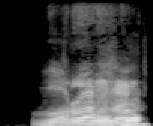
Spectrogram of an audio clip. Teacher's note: را کے اوپر جب زبر ہوتا ہے، یہ پیش ہوتا ہے، تو ہم را کو موٹا پڑھتے ہیں، موٹا ورح، پڑھتے ہیں۔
